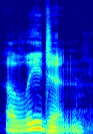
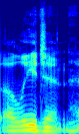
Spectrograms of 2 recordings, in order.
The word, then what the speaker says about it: Allegaeon: on YouTube that they actually do call it Allegaeon. And I will say it was a video of like how to pronounce band names.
